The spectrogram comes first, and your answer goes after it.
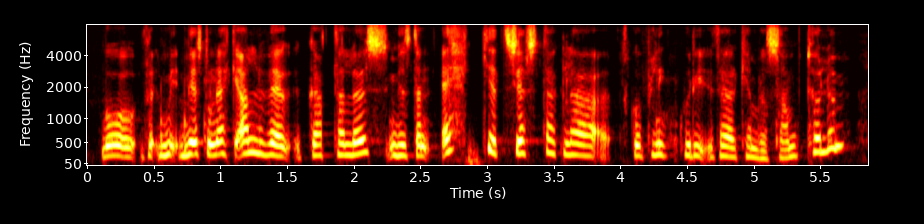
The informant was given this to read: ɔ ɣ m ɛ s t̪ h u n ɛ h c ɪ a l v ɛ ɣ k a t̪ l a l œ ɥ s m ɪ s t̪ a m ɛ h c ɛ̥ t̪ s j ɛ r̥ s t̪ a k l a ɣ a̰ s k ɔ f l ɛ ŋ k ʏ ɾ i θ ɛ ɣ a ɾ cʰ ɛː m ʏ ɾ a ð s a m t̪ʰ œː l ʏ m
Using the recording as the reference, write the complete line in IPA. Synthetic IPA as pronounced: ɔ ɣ m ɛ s t̪ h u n ɛ h c ɪ a l v ɛ ɣ k a t̪ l a l œ ɥ s m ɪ s t̪ a n ɛ h c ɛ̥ t̪ s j ɛ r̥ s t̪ a k l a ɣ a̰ s k ɔ f l i ŋ k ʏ ɾ i θ ɛ ɣ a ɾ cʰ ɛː m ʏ ɾ a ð s a m t̪ʰ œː l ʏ m

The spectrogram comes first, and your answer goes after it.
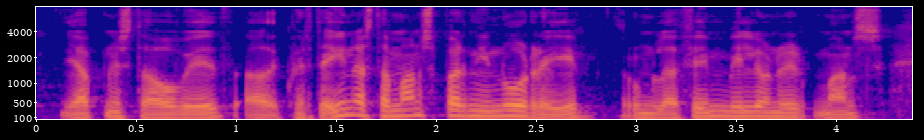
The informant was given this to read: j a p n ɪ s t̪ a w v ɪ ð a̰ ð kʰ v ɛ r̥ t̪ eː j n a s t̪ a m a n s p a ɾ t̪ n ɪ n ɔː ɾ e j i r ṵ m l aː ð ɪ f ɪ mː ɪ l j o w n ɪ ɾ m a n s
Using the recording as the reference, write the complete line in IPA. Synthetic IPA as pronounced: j a p n ɪ s t̪ a w v ɪ ð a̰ ð kʰ v ɛ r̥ t̪ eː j n a s t̪ a m a n s p a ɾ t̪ n i n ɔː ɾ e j ɪ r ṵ m l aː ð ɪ f ɪ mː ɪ l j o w n ɪ ɾ m a n s

